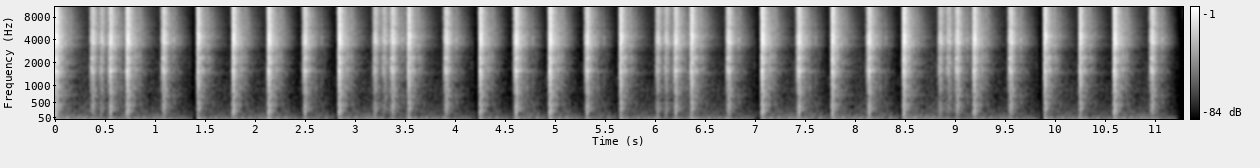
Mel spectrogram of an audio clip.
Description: Guajira Maracas 85bpm; Latin Percussion; Ableton; Factory Packs

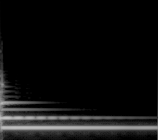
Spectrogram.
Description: Chime Blues, Mallets; Instruments; Tension; Ableton; Synth Essentials

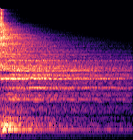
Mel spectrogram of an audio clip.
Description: Ride, drums; Cold Tight Room; Drum Hits; Ableton; Session Drums Studio; MPE Hits

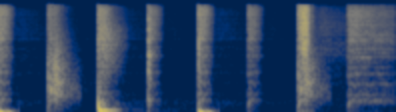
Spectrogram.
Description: Kit Room, effected drum kits; Drum Machines; Ableton; Factory Packs

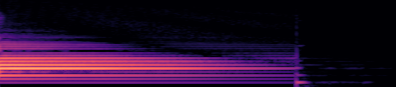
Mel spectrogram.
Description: Suitcase Clav Stack, Electric Keyboards; Ableton; Factory Packs

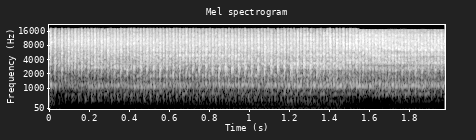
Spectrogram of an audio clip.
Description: Vibraslap Pan; Latin Percussion; Drum Hits; Wood; Ableton; Factory Packs

